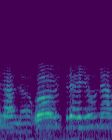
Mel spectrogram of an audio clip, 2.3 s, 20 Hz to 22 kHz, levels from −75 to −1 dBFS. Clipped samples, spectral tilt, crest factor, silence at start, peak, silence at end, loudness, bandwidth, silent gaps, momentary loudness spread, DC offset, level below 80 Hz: under 0.1%; -5 dB/octave; 18 dB; 0 s; -18 dBFS; 0 s; -34 LUFS; 8.2 kHz; none; 10 LU; under 0.1%; -64 dBFS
